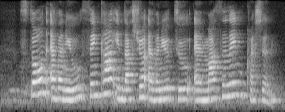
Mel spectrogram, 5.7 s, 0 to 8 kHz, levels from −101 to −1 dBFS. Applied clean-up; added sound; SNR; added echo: none; none; none; none.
